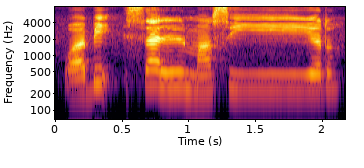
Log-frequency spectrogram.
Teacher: Tipiskanlah pada huruf ra tu. Jangan tebalkan. Sebelumnya huruf ya.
